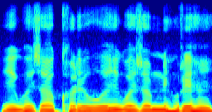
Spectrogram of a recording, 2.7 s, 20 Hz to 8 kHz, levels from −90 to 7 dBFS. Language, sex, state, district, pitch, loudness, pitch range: Hindi, male, Delhi, New Delhi, 130 Hz, -11 LUFS, 125-155 Hz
